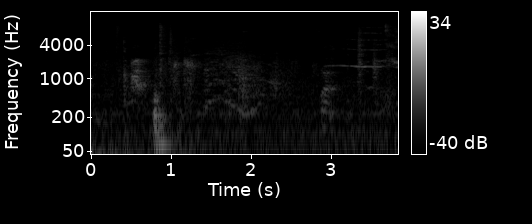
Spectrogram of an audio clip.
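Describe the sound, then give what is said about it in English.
A dog barks a few times in short, sharp bursts, with some whiny yips in between, while people talk faintly in the background. “Wanna go check on your dog?”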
